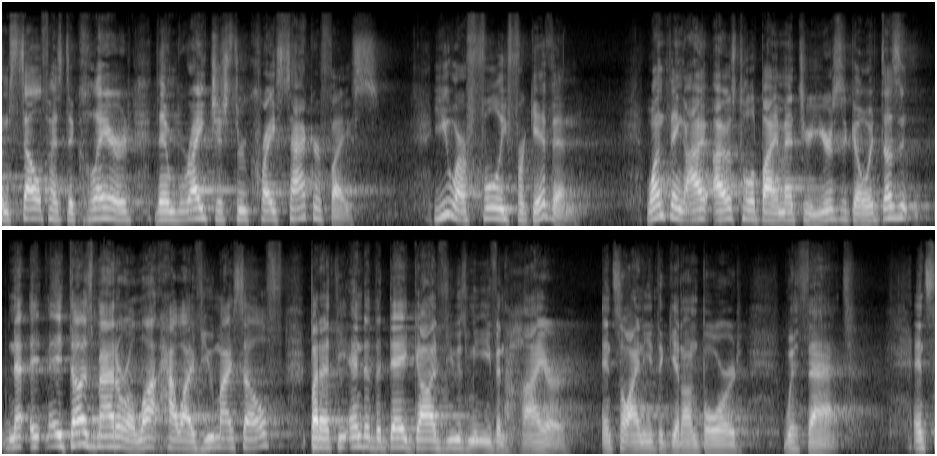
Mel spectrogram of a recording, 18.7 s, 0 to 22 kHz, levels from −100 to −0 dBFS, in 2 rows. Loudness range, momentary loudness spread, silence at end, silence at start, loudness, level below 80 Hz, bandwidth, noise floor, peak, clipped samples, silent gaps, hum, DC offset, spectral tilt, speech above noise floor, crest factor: 5 LU; 13 LU; 0 s; 0 s; -26 LUFS; -78 dBFS; 17 kHz; -58 dBFS; -6 dBFS; under 0.1%; none; none; under 0.1%; -5 dB/octave; 32 dB; 20 dB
